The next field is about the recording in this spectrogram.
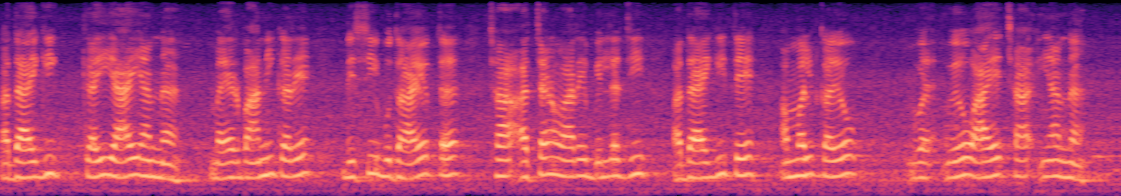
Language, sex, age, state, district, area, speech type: Sindhi, female, 60+, Uttar Pradesh, Lucknow, urban, spontaneous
